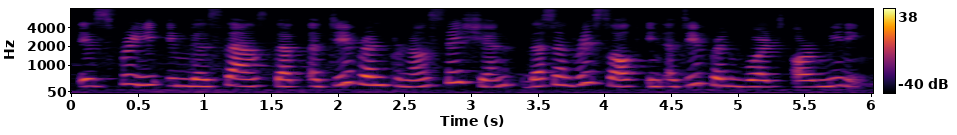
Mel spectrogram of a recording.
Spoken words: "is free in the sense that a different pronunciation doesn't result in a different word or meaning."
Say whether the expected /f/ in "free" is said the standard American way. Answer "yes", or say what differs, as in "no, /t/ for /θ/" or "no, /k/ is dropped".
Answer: yes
